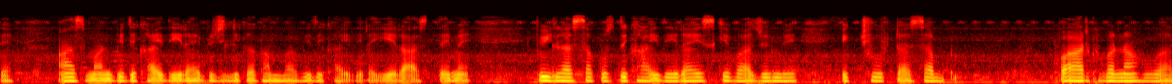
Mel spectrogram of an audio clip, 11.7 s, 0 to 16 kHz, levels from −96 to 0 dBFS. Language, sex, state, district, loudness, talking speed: Hindi, female, Jharkhand, Jamtara, -33 LUFS, 170 wpm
